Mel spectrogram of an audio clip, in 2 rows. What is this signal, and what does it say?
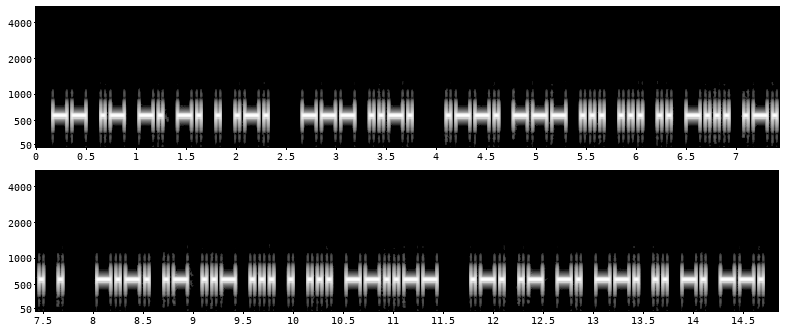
Morse code, heard as a keyed tone, about 25 wpm, 600 Hz. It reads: MANNER OF POSSIBLE CAUSES, RANGING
